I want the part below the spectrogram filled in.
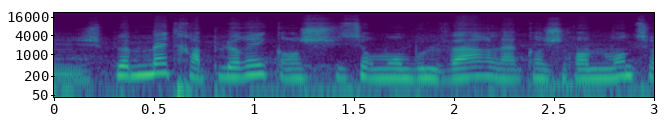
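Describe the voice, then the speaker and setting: Fairly low-pitched female speech against noticeable background noise. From Switzerland, Lausanne. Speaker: actress and children's book author. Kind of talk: interview.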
